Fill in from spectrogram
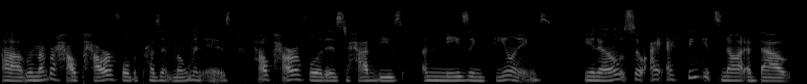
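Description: Low creaky-voiced woman podcasting inside a closet. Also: moderate pace, few pauses, no echo. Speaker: podcast host. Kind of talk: casual solo podcast monologue. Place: small empty closet in a cabin, indoors.

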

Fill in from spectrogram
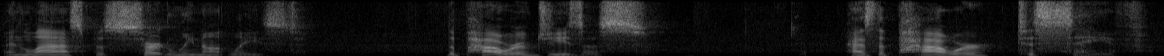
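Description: Slow, bright-voiced impassioned preacher man. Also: mid-range voice. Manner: impassioned preaching, swinging from loud cries to hushed near-whispers; repeats key phrases for emphasis. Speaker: pastor. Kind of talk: sermon.

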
